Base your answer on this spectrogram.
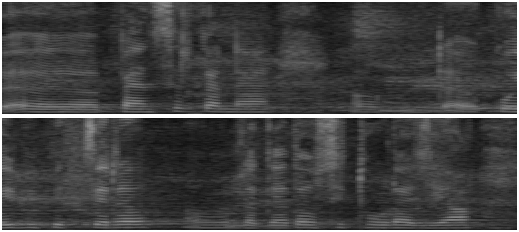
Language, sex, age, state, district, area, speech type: Dogri, female, 30-45, Jammu and Kashmir, Kathua, rural, spontaneous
